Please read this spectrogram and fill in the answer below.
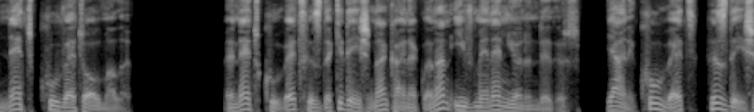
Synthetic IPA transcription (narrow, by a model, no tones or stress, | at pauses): nɛt̪kʰuvːɛt̪ʰo̞lˠma̰lˠɯ̰ | vɛnɛt̪kʰuvːɛt̪hɯzd̪acid̪e̞jiʃimd̪ænkʰajnaklˠananʔivme̞ninjø̞nynd̪ɛ̰d̪ḭɪ̰ɾ̥ | jaːnɪ̰kʰuvːɛt̪hɯzd̪e̞jḭʃ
